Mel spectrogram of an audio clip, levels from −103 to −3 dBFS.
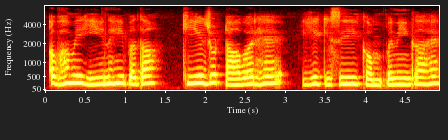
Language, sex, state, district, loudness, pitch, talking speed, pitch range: Hindi, female, Delhi, New Delhi, -16 LUFS, 245 Hz, 195 wpm, 225-265 Hz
